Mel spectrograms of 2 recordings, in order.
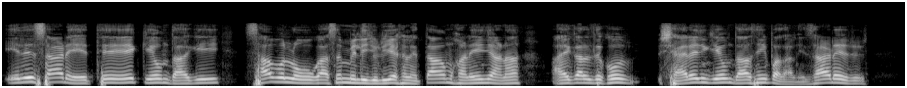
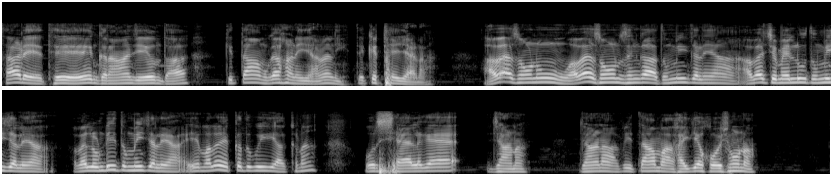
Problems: none marked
